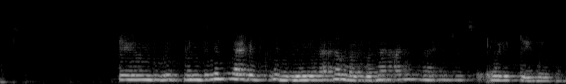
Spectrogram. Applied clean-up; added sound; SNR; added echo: neural mask model DeepFilterNet 3.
